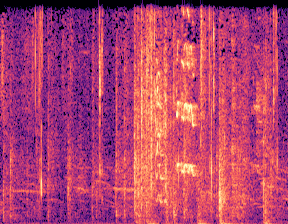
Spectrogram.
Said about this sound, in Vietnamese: Cánh cửa của ngôi nhà sàn bị đập bung ra.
